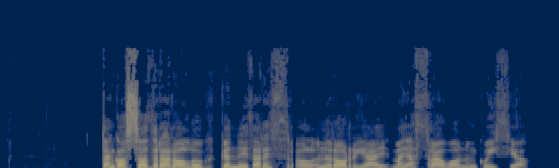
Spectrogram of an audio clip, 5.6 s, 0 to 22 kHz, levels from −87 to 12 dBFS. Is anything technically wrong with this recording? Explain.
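Yes. There is one fault, a Bluetooth dropout, at 2.92 to 2.99 s. The speech cuts to silence for about 70 ms and then returns. The edges of the gap are abrupt or fade over a few milliseconds. When the speech resumes, it has moved on, as if it kept playing through the gap. The likely cause is audio packets failing to reach the headphones in time and being discarded. The missing stretch fits about two lost frames, roughly 30 ms of audio.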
